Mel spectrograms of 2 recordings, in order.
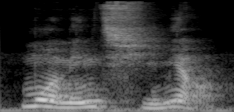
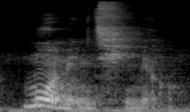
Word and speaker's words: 莫名其妙: point after the idiom, you would stress the first syllable and de-stress the other ones. Or you would stress everything but overstress the first syllable, so really emphasize that. For instance, 莫名其妙.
